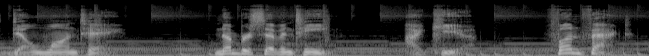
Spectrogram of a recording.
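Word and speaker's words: Del Monte: When it comes to pronouncing Delmonte, a great number of people split it into two syllables instead of three. This changes the pronunciation from Del-mon-tay to Delmont. Notice the difference once again, the correct pronunciation is Del-mon-tay.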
